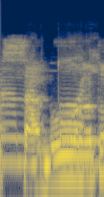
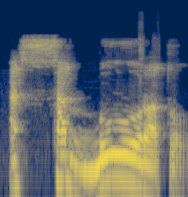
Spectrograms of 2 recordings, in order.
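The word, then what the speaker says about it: السبورة: Saburatu salah. Ada yang kurang. Assaburatu yang benar. Assabburatu bnya bertasydid.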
